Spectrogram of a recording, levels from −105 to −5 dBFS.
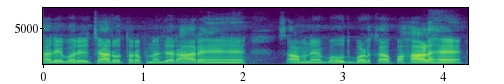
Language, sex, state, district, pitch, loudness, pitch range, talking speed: Hindi, male, Jharkhand, Deoghar, 125 Hz, -22 LUFS, 120-125 Hz, 185 wpm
